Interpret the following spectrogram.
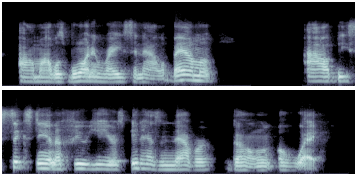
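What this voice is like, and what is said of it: Southern drawl. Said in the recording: “people can hear my Southern drawl.”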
